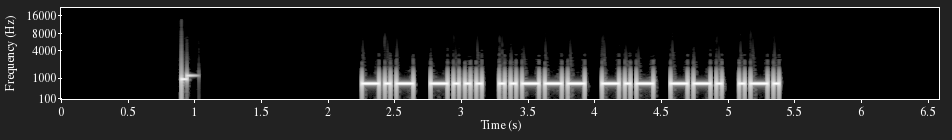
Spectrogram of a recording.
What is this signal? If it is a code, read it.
Morse code, heard as a keyed tone, about 28 wpm, 700 Hz. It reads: KB2KGR
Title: USA Call Signs 28wpm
